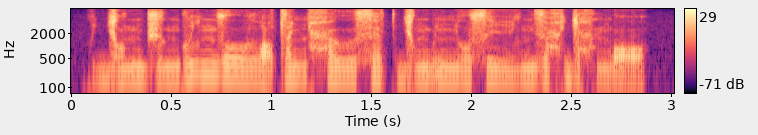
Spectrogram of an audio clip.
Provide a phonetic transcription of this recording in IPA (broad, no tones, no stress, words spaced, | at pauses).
ɟɔ nd͡ʒɯŋɡɔʎnzoː lɔ̰tˤɛɲ ħɯː sɛtɟɔŋṵ ɲo siːʎnzeħɟɔħ ŋɔ̰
